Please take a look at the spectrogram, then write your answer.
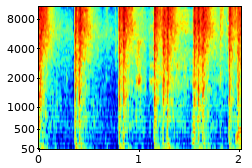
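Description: Dual pistols fired in the VR shooter Pavlov, four loud bursts of rapid shots in quick clusters with short gaps between them, close and punchy, with no talk.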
